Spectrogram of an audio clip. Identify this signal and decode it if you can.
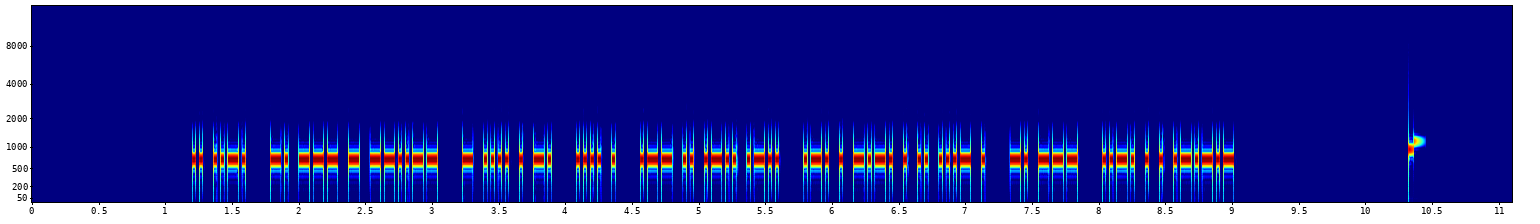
Morse code, heard as a keyed tone, about 44 wpm, 700 Hz. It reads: IF NOT, THEN HE WILL RECEIVE NO FEE.
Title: Sentences from Top 1500 Words 45wpm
